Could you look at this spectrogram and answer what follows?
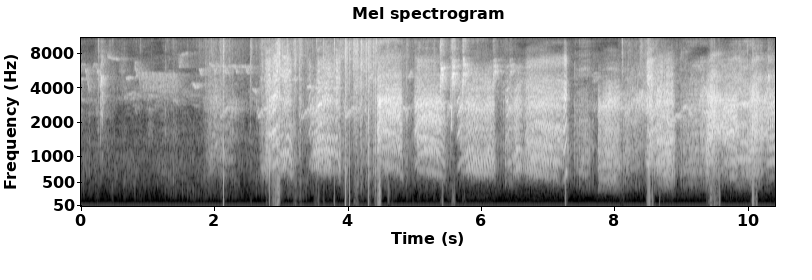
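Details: Birds at a feeder in a summer garden: harsh, raspy, broadband calls come in loud overlapping bursts. Some are drawn out, others clipped, with short gaps of quieter chatter.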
